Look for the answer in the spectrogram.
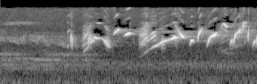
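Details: A British goldfinch mule hybrid begins after a short silence with a rapid, bright twittering warble of tumbling high notes that carries on to the end.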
